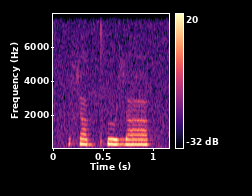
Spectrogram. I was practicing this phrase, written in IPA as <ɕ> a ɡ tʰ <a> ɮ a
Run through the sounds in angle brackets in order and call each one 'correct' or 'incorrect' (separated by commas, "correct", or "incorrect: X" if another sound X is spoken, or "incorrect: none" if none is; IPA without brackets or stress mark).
incorrect: ɬ, incorrect: ə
